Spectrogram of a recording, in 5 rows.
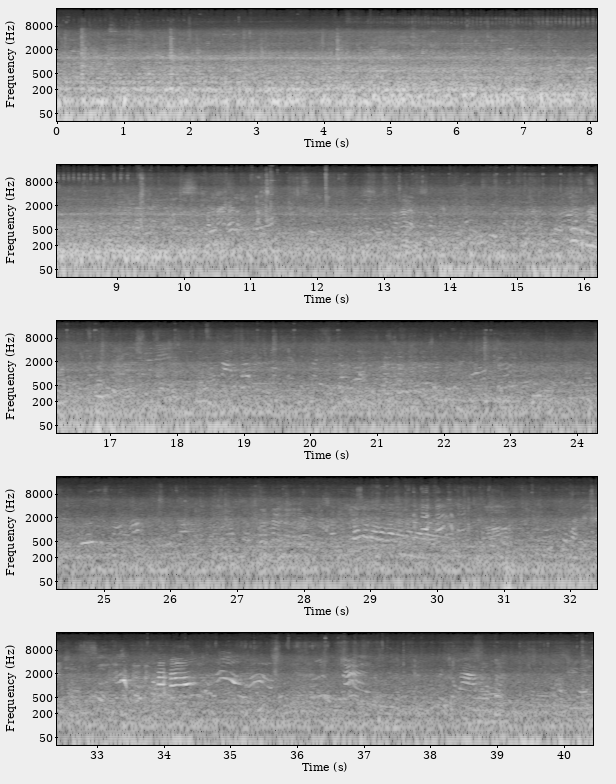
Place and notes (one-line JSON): {"title": "Buitenhof, Den Haag, Nederland - Buitenhof on Easter day.", "date": "2015-04-05 15:10:00", "latitude": "52.08", "longitude": "4.31", "timezone": "Europe/Amsterdam"}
